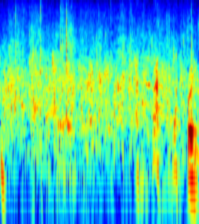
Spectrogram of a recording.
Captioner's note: laughter; applause; laughs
